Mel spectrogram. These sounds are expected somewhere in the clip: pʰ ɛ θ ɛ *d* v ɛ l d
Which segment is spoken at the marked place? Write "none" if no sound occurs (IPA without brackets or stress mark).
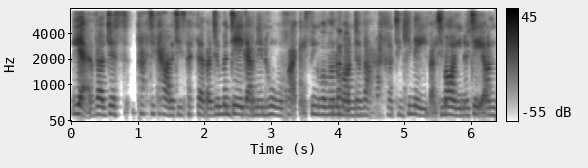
none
